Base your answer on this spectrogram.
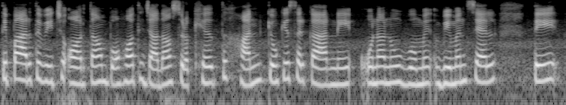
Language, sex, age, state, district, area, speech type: Punjabi, female, 30-45, Punjab, Mohali, rural, spontaneous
